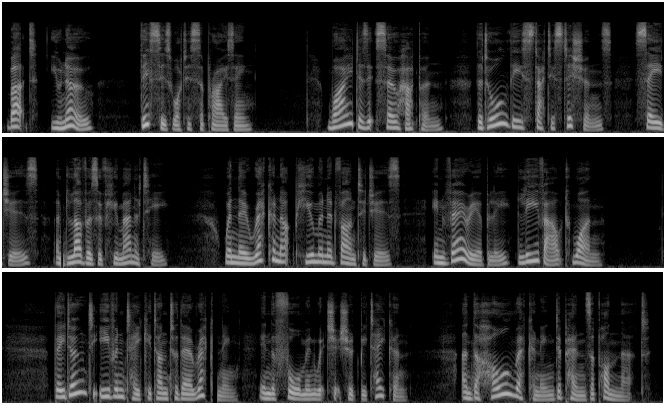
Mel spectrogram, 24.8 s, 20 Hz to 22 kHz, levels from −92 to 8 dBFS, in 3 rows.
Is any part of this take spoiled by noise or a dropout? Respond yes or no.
yes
